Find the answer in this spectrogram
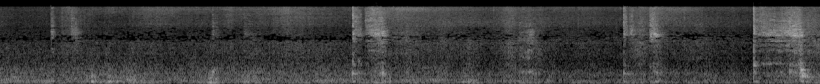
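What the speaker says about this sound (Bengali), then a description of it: "গাজরটা যাতে ভালো করে ভাজা হয়ে যায় তার জন্য দিয়ে দিচ্ছি সামান্য পরিমাণে নুন।" Grated carrots frying in ghee with a pinch of salt for gajar ka halwa, a steady close sizzle broken by several sharp stirring scrapes of a spatula against the pan, no voices.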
